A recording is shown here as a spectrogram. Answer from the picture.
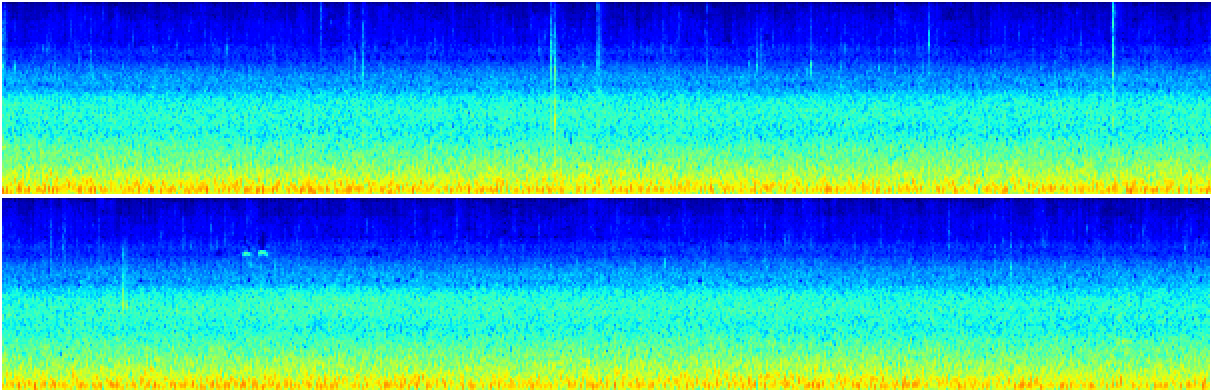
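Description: Steady wind rumble on the microphone outdoors, heavy in the low end, with a few faint clicks.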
